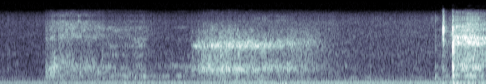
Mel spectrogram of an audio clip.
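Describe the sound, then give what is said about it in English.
A deep breath during a guided healing session: two long, soft, breathy swells of air, gentle and quiet, followed by a couple of brief sharp clicks at the end. “Take a nice deep breath.”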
